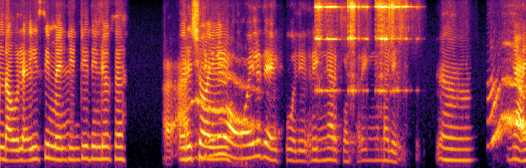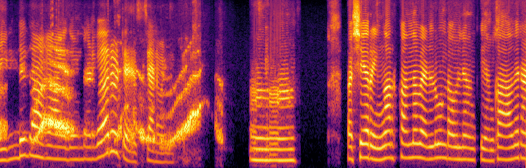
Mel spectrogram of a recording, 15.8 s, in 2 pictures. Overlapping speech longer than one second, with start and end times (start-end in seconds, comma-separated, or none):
none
